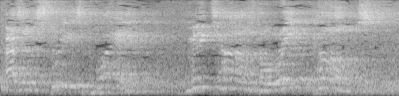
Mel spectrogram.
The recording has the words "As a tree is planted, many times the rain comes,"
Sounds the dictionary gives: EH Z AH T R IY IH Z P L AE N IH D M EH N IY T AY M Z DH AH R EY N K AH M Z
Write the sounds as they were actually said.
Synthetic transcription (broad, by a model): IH Z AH T R IY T S P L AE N M EH N IY T AY M Z DH AH R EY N K AH M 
